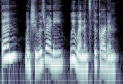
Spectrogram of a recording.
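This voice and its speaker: A woman's voice: on the high side, sing-song, fast talker. A woman voicing a genteel, plain-spoken elderly grandmother in a storybook, telling her memories in a composed, old-fashioned way. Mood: reminiscing.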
